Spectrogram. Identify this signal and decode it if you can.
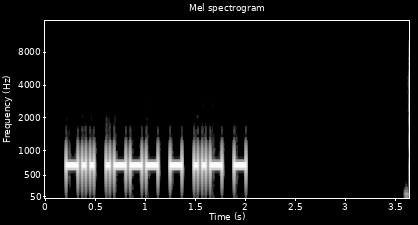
Morse code, heard as a keyed tone, about 32 wpm, 700 Hz. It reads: DJTUT
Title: Five Challenging Letter-Number Combinations 30wpm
